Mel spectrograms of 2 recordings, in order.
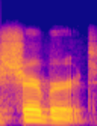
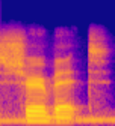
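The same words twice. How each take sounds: First: The second syllable has an added R sound. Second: The second syllable has no R sound. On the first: The speaker calls it wrong. "add an errant R in sherbet and say sherbet" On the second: The speaker calls it right. "I realize it's sherbet"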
